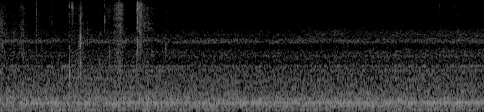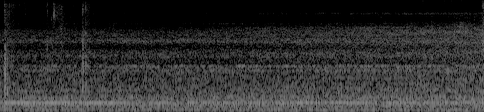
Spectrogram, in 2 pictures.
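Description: A vehicle running steadily: an even low rumble with a constant hum, and a few faint clicks now and then.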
